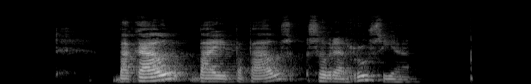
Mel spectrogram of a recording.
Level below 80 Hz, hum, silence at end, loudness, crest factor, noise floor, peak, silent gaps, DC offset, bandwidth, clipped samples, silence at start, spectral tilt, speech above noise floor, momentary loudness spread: -86 dBFS; none; 1.2 s; -27 LUFS; 24 dB; -79 dBFS; -6 dBFS; none; under 0.1%; 10.5 kHz; under 0.1%; 0.6 s; -4 dB/octave; 52 dB; 17 LU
